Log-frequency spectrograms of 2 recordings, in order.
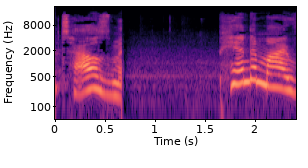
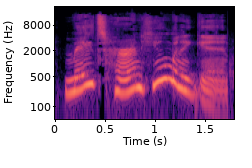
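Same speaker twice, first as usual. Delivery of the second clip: usual speaking voice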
